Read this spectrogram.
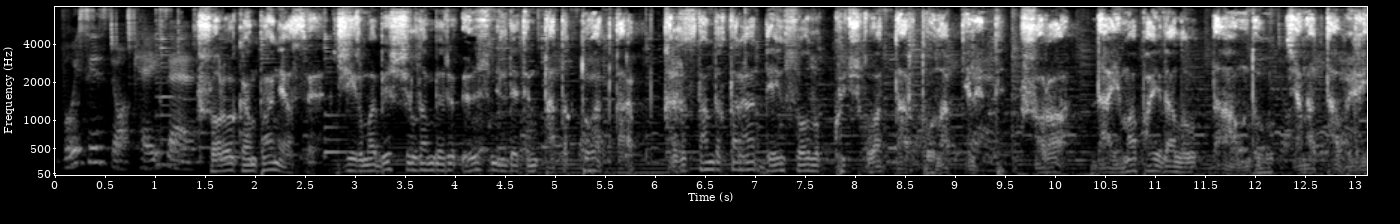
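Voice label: Kyrgyz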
